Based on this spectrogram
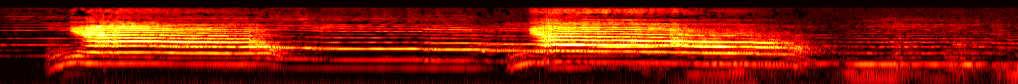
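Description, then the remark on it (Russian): Two long, drawn-out cat meows, loud, each wavering and sliding down in pitch, separated by a short pause, with no talking. “Кошки, кошечки, идите ко мне.”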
